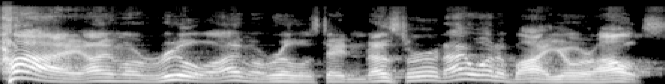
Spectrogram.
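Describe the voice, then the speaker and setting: A man's put-on character voice, fairly high in pitch, with lively intonation at a moderate pace. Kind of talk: smooth, salesy radio voice. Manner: slick, over-polished.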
